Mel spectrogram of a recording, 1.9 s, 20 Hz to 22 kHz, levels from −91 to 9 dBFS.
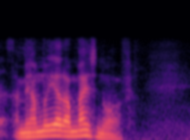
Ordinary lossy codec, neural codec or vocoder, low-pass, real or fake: none; codec, 16 kHz, 0.8 kbps, ZipCodec; 7.2 kHz; fake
